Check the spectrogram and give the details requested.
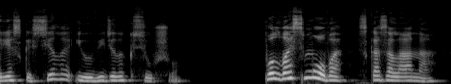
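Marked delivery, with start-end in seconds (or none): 2.6-3.5 high, loud exclamation; loud announcement. A narrator's reading. Girl waking her sleeping friend, loudly. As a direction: announce the time like an alarm. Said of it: "заорал кто-то над моим ухом".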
